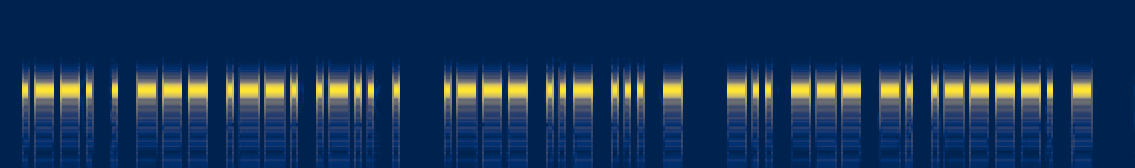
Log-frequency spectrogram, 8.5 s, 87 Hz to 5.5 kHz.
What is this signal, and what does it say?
Morse code, heard as a keyed tone, about 25 wpm, 600 Hz. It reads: PEOPLE JUST DON'T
